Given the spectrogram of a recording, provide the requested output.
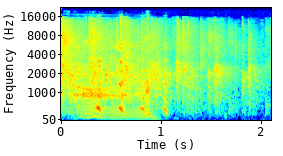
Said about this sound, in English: You know what? Let's go ahead, give her a little bit of applause.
